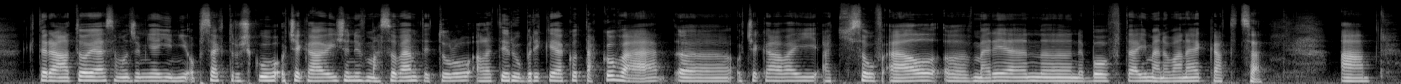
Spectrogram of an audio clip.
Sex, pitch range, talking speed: female, 165-185 Hz, 130 wpm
